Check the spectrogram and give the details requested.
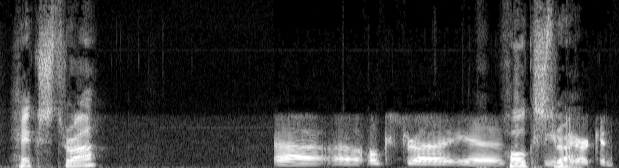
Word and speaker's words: Hoekstra: spell your name because I don't know it's hextra uh HRA is the American pronunciation be HRA it's kind of a Dutch name so hookstra HRA HRA but j o e l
